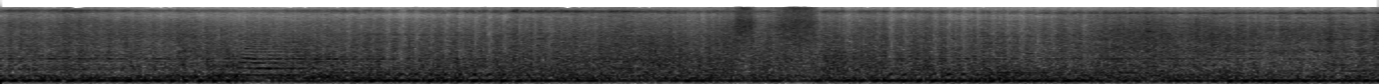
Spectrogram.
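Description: Train wheels clatter rhythmically over the rails as freight cars rush past close by.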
